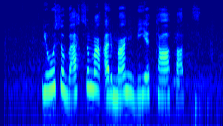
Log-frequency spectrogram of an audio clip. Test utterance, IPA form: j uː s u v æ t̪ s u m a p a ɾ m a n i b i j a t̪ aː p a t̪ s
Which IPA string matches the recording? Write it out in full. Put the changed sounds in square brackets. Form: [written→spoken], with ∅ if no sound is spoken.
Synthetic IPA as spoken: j uː s u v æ t̪ s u m a [p→ʔ] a ɾ m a n i b i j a t̪ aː p a t̪ s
